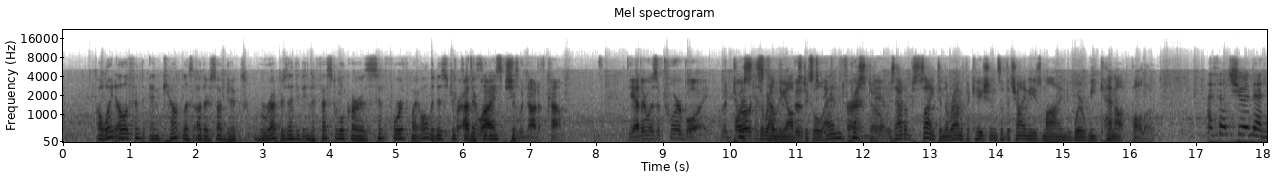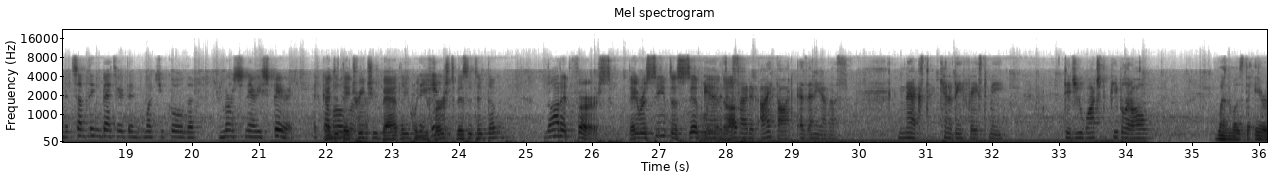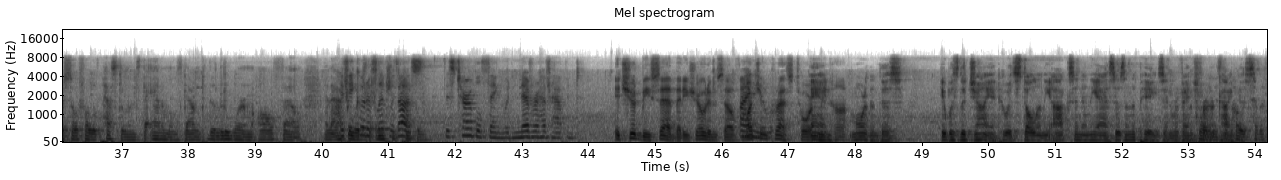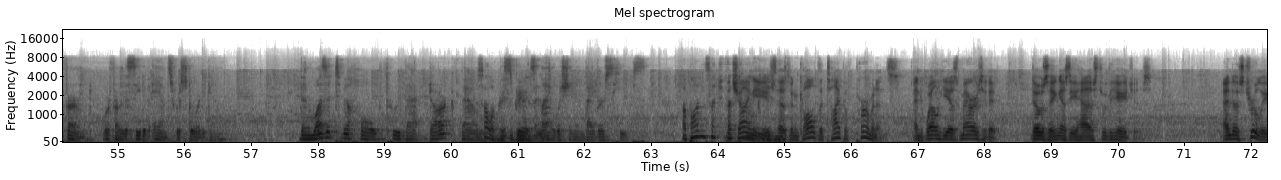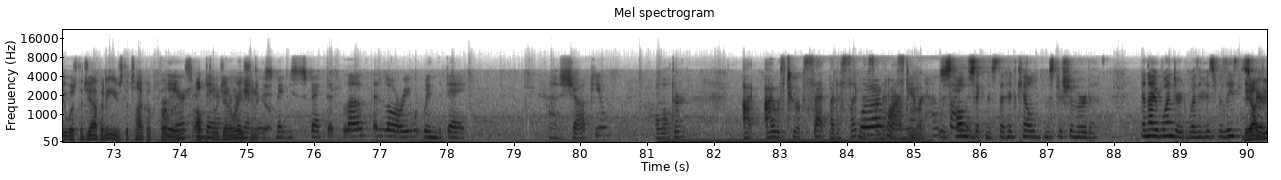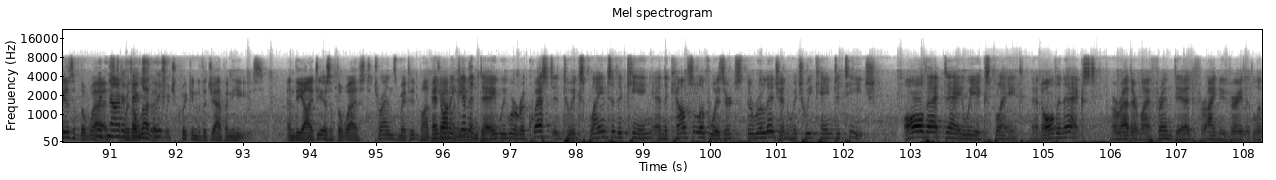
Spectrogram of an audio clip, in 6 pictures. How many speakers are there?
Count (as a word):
ten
